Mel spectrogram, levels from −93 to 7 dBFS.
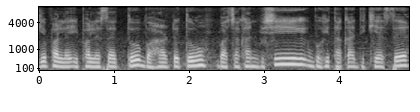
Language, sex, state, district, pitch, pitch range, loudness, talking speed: Nagamese, female, Nagaland, Dimapur, 165 Hz, 160-185 Hz, -15 LUFS, 170 wpm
